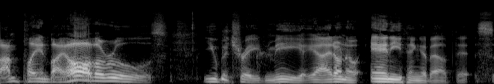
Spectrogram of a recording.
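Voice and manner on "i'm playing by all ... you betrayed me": hard-nosed, tough put-on cop voice. Imitating how a cartoon character talks to a woman: hard-nosed cop voice. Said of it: "the hard-nosed cop".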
